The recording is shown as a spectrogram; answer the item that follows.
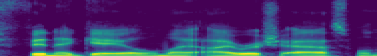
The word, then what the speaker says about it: Fine Gael: Seriously, it's pronounced Fine Gael.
